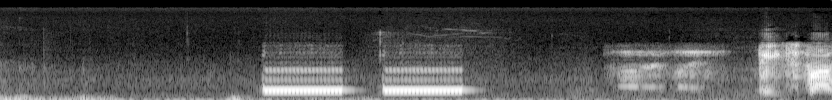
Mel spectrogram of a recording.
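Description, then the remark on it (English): A phone line rings back twice, two steady buzzing tones in a quick pair, followed by a burst of muffled, crackly noise as the call seems to connect. “If they don't pick up, I might just leave a voicemail and then we'll call someone else.”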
